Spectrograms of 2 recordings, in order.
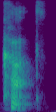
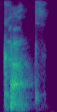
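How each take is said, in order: First: The vowel is a short uh sound. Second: The vowel is a short uh sound.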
